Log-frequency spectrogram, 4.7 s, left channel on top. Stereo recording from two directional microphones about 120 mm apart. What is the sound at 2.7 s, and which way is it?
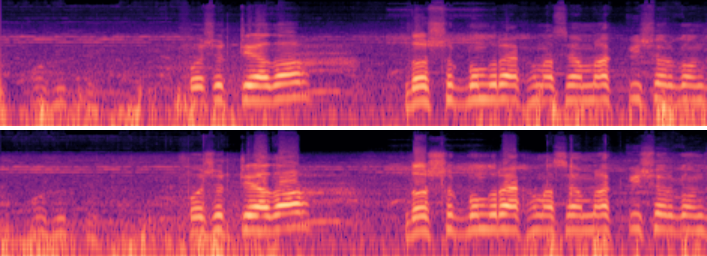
Speech, 90° left.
